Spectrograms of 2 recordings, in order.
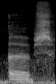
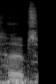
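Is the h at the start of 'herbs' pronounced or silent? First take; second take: silent; pronounced. First: The word begins without any h sound. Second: The word begins with an audible h sound. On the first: The speaker calls it wrong. "not the American herbs, which always sounds a bit weird" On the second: The speaker calls it right. "the correct pronunciation of herbs. That's herbs with an H"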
